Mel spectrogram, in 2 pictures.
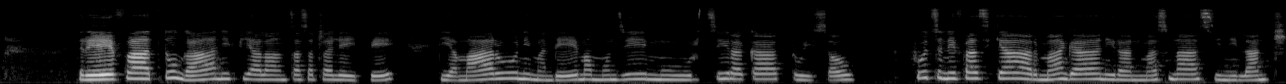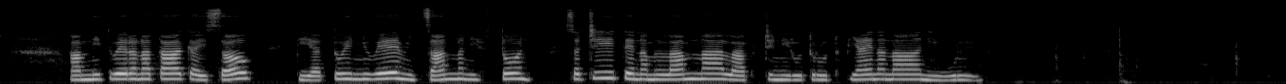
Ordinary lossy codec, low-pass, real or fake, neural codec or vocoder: AAC, 48 kbps; 14.4 kHz; real; none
